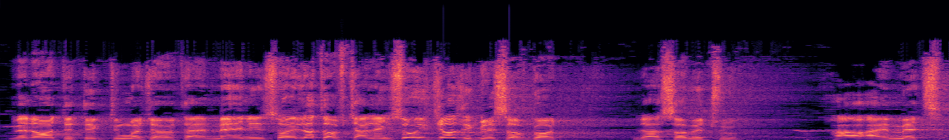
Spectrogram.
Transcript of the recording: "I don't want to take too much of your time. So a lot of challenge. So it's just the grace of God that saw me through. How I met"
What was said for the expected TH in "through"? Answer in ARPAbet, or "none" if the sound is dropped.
T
